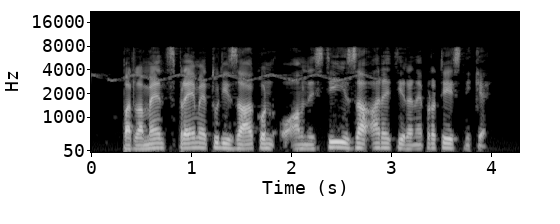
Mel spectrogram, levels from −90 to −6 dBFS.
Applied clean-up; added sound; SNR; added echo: classical method spectral subtraction.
